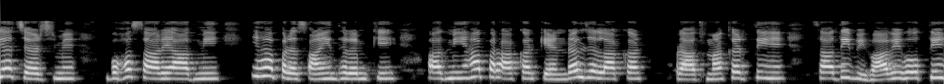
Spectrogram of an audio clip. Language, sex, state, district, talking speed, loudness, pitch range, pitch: Hindi, female, Bihar, Saran, 165 wpm, -13 LUFS, 260-295 Hz, 275 Hz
